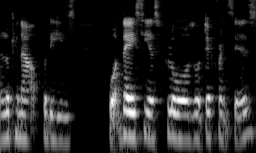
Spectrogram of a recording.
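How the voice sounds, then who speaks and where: A woman with a London accent talks at a fairly quick pace. Her pitch is fairly low. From Tottenham, North London; Turkish Cypriot family. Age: young. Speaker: women's football executive. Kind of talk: interview.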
